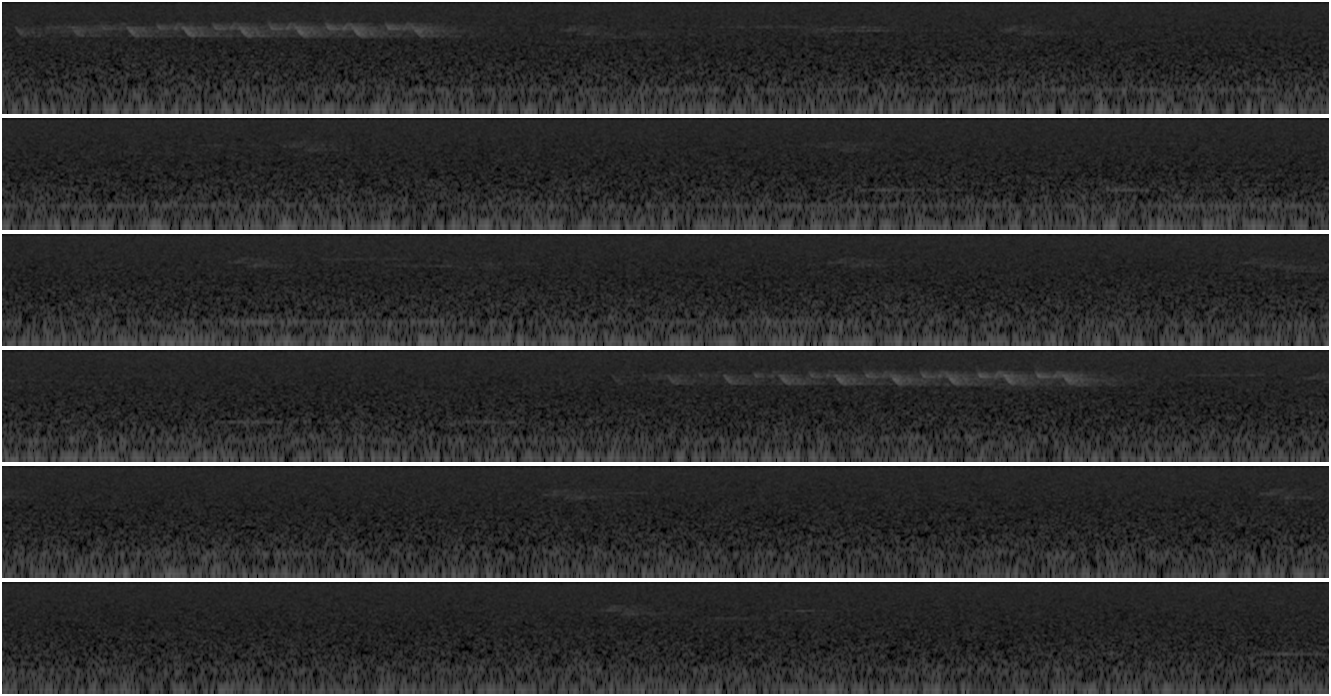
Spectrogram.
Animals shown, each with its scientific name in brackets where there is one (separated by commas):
Ovenbird (Seiurus aurocapilla), Hermit Thrush (Catharus guttatus), Mourning Dove (Zenaida macroura), Black-throated Green Warbler (Setophaga virens), Yellow-bellied Flycatcher (Empidonax flaviventris)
